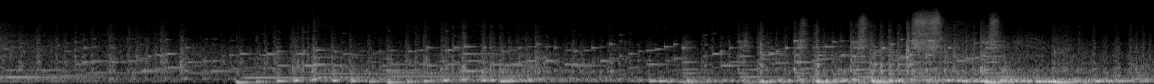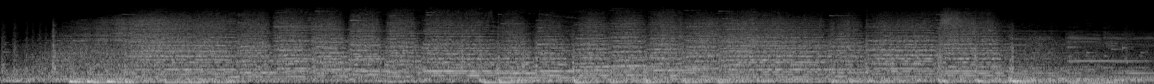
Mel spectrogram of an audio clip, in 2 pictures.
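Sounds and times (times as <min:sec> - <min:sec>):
mallet percussion runs: 0:00.0 - 0:10.5, 0:12.0 - 0:23.0
marching band held chords: 0:02.6 - 0:23.0.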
